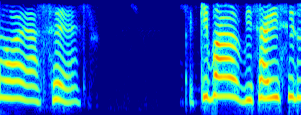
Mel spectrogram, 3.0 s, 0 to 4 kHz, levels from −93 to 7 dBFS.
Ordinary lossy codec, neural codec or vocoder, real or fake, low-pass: none; autoencoder, 48 kHz, 128 numbers a frame, DAC-VAE, trained on Japanese speech; fake; 3.6 kHz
